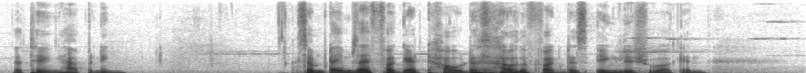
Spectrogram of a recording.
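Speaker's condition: No condition

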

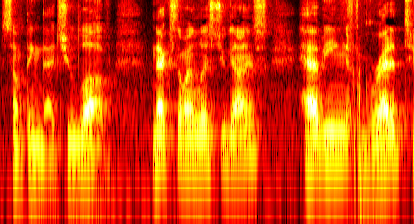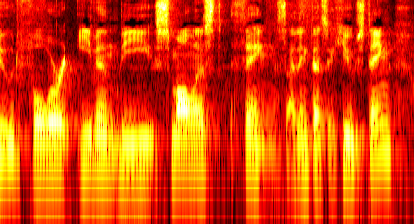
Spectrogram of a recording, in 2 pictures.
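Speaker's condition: No condition

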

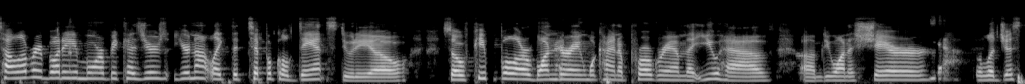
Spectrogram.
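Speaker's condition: No condition

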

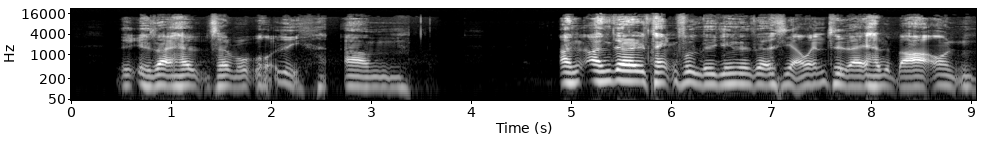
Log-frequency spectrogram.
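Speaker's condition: Spastic cerebral palsy; spastic type from birth

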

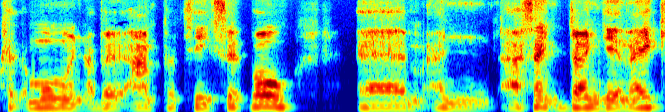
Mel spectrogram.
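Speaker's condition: Cerebral palsy

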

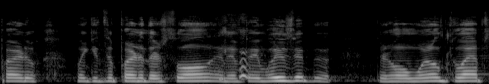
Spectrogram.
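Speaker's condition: Cerebral palsy; cannot stand unaided, needs others holding upright, urinates seated into bottle, medical cannabis card in Canada; smokes a lot of cannabis

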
